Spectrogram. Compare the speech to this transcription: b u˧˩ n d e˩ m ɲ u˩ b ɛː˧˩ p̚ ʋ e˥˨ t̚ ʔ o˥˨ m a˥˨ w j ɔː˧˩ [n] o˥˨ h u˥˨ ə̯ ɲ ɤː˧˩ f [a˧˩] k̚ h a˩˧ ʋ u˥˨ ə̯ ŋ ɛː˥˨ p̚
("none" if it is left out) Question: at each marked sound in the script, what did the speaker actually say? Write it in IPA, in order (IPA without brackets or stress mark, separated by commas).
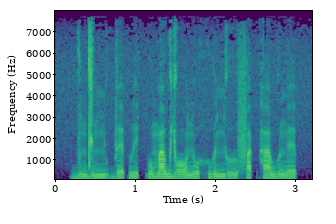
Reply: n, a˧˩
